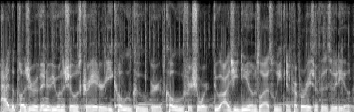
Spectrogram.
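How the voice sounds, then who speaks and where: Deep-voiced young American guy, video commentary. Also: brisk, over music. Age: young adult. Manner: slangy, joking asides. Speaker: YouTube host reviewing indie animation. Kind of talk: casual scripted video essay commentary.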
